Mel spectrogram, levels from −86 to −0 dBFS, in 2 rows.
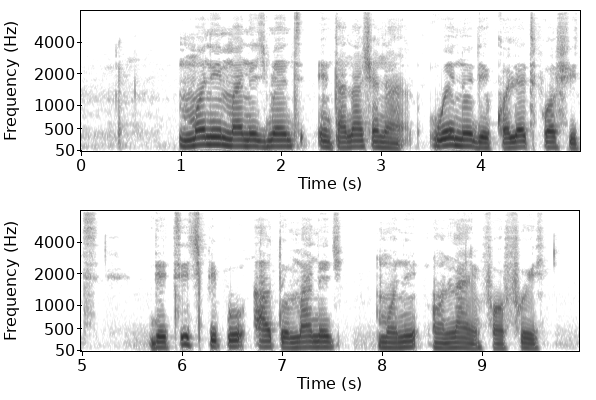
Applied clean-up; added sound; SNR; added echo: none; none; none; none.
